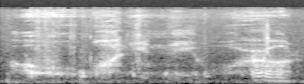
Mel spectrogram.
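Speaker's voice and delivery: hushed, breathy what in the world; barely voiced, stunned by the find; amazed whisper. Real, not acted. Whispering to viewers over a strange stone, amazed.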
